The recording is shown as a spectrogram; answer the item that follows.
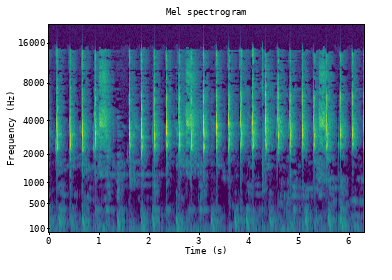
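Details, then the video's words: Long-tailed shrike delivering rapid 'tembakan' shots: a fast, even series of sharp, bright notes, roughly four each second, over a soft low rumble. "Cendet GACOR full tembakan rapat"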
